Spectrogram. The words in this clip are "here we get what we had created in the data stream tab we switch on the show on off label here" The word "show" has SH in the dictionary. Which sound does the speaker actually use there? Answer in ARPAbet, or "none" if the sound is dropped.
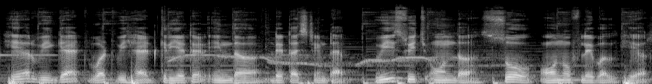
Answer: S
